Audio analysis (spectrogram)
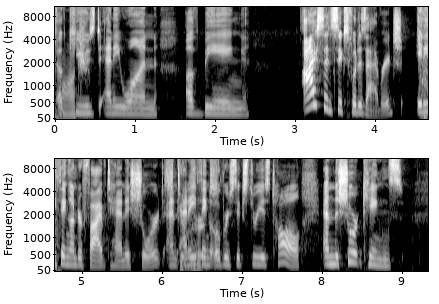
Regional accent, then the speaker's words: Atlanta, Georgia, United States; I'm from Atlanta.

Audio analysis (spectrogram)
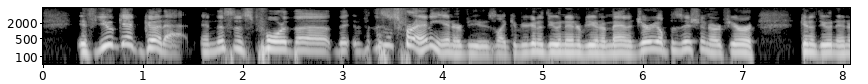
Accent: Puerto Rico; I mean, I grew up in Puerto Rico and my dad played professional cricket.

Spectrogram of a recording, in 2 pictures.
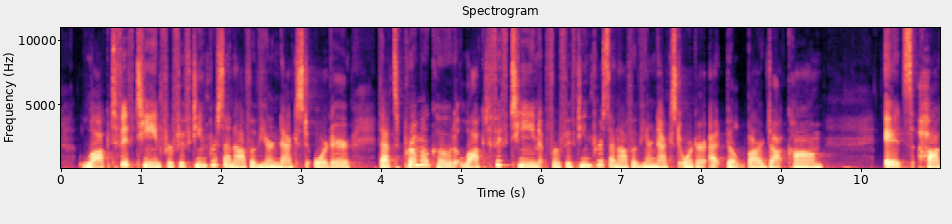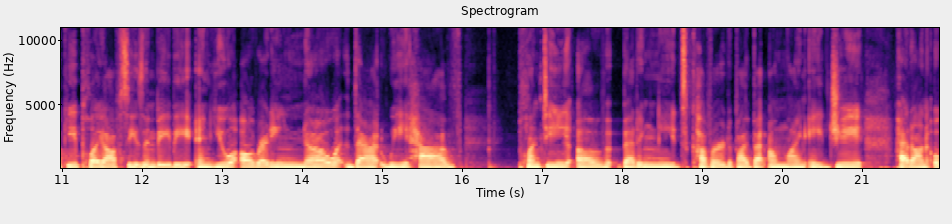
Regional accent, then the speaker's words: Boston, Massachusetts, United States; my hometown team

